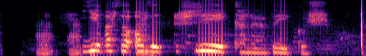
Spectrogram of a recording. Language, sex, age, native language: Icelandic, female, 11, Icelandic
